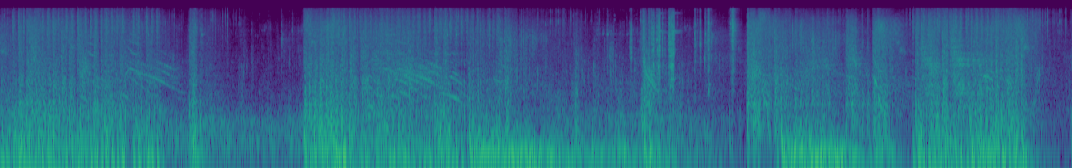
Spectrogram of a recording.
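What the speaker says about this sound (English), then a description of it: "I like the way this gun sounds when I have it suppressed." Suppressed gunfire from the shooter game Black in a level set at Tivliz Asylum, a dense sustained fusillade of muffled shots with brief pauses, loud and close throughout.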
